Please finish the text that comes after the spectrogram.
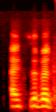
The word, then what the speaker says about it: exhibit: 수 있는데 이때 이제 그즈 때문에 이거를 이제 너무 노골적으로 발음하시는 분들이 간혹 있어요. 우리말은 모든 자음과 모든 자음은 모음을 만나야지 발음이 나오죠. 그러니까 지읒만 있으면 우리가 발음하지 않아요. 이게 아가 붙어야 자가 되고 이가 붙어야 지가 되듯이 오가 붙어야 조가 되듯이 그 자음은 모음을 만나야지 이제 한 글자가 되는데 영어는 자음만 발음하는 경우가 많이 있거든요.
